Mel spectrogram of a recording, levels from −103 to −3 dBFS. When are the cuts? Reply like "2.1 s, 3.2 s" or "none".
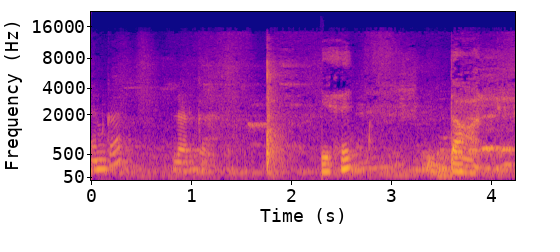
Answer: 2.3 s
